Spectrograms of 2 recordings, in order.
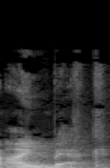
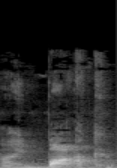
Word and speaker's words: Einbeck: So, in the north, they pronounce the beer Einbeck. And now, in the south, the Bavarians misconstrued that to sound like Einbock, which means billy goat.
